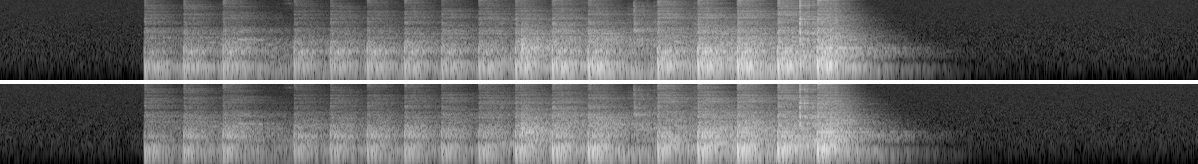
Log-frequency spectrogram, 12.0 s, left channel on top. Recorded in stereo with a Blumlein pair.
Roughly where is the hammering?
Ahead.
